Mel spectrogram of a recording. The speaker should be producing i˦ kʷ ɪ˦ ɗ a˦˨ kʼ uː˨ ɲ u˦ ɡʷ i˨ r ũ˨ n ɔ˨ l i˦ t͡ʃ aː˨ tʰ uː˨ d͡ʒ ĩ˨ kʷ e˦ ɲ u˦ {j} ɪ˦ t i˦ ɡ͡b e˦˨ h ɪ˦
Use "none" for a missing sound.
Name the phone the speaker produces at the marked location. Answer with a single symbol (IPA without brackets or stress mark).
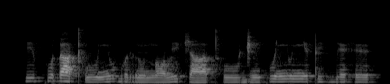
ɲ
